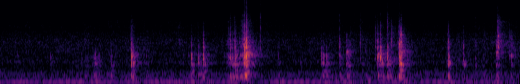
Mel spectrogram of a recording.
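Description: Block of Parmesan cheese being grated in a countertop rotary grater, pressed down the chute: irregular scraping and clicking as the cheese catches on the turning grating drum, over a steady low hum.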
